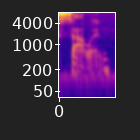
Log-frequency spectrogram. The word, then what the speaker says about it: Samhain: and the origin of the word is it's pronounced sin so sin is celebrated in the northern hemisphere on the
